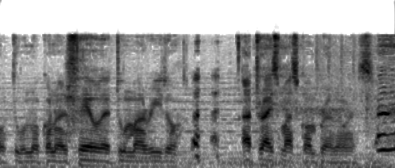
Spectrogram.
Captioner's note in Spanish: Risas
